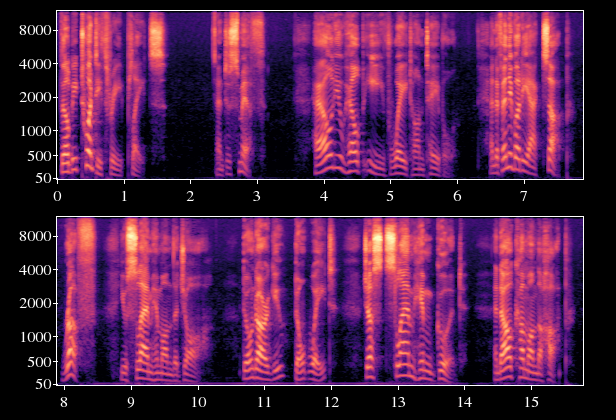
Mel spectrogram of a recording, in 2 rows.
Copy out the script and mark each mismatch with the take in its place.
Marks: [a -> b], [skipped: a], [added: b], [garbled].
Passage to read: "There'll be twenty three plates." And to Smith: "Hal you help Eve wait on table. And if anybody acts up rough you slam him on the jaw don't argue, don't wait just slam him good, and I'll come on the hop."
"There'll be twenty three plates." And to Smith: "Hal you help Eve wait on table. And if anybody acts up rough you slam him on the jaw don't argue, don't wait just slam him good, and I'll come on the hop."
